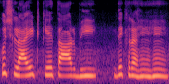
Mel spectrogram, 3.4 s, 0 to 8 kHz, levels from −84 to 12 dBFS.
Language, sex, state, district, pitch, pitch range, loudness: Hindi, male, Madhya Pradesh, Bhopal, 205 Hz, 200-230 Hz, -13 LUFS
